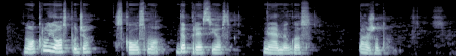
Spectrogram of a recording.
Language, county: Lithuanian, Klaipėda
